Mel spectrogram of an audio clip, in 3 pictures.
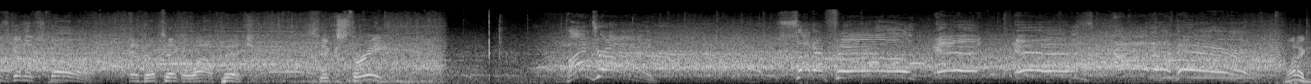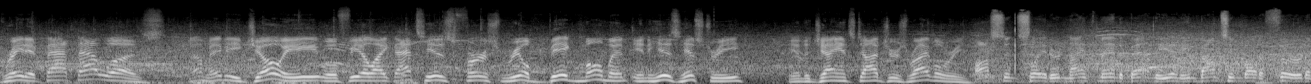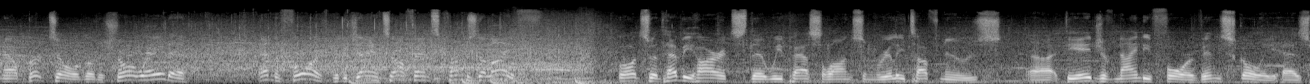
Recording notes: LIVE from Oracle Park in San Francisco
